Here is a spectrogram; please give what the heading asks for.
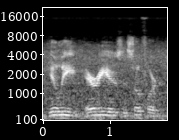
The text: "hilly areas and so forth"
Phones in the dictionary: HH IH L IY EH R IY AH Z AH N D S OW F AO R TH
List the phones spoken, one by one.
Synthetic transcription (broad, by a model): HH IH L IY EH R IY AH Z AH N S OW F AO R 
